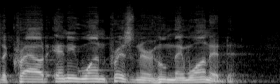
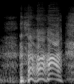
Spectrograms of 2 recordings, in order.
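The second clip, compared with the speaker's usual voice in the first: short, high jeering cackle; mocking laugh; 10 semitones higher than usual. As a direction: laugh in scorn at a prisoner. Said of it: "mocking him".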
